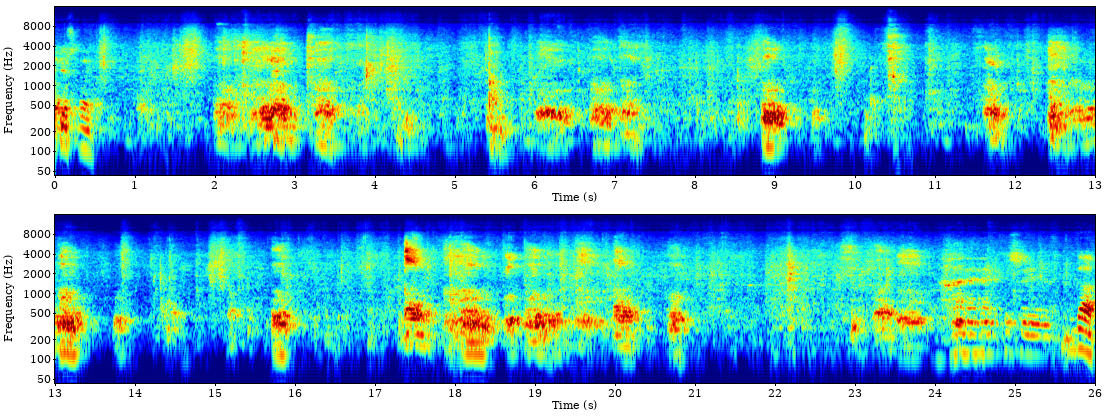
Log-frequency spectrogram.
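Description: Weaned piglets grunting in many short, broken calls as they are carried into a pen and let loose on a slatted floor, with a few sharp knocks.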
